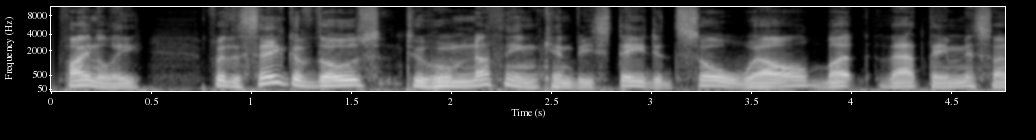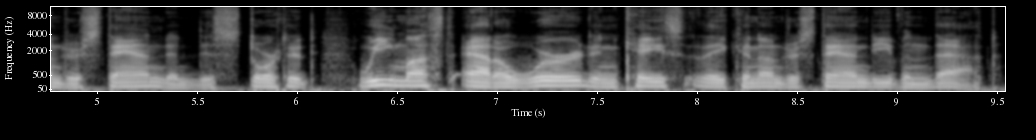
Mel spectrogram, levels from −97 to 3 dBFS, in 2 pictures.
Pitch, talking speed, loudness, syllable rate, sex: 120 Hz, 205 wpm, -19 LUFS, 5.1 syllables/s, male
